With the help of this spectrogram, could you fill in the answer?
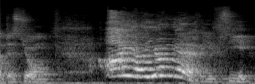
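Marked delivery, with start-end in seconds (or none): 1.0-2.1 high wailing shout; loud outcry. A narrator's reading. Wife runs to the boy's father, loud high outcry. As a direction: cry out in alarm, loud and high. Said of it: "mit lautem Geschrei zum Vater".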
